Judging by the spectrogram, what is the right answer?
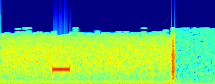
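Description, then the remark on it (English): A single short telephone keypad tone beeps over a steady line hiss, followed about a second later by a sharp click; no one speaks. “Apparently I may need to make a phone call to the Ivory Palace and find out whether I owe anything.”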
